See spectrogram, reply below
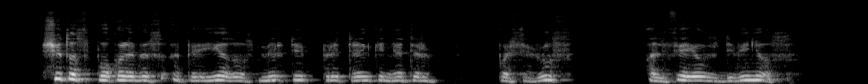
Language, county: Lithuanian, Šiauliai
